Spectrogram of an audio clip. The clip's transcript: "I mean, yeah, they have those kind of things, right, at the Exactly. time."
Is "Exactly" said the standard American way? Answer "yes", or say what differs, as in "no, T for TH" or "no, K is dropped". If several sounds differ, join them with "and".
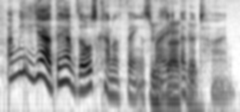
no, L is dropped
